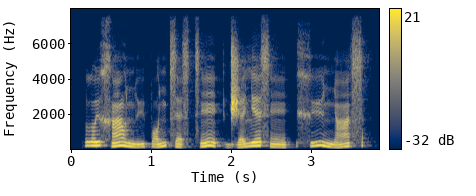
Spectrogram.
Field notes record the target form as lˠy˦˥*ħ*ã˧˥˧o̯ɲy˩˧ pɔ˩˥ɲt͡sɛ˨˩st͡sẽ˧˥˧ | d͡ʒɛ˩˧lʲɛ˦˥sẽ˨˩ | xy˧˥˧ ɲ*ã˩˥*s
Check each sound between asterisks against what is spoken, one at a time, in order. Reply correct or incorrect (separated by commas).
incorrect, correct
